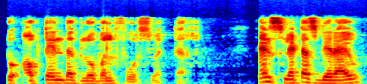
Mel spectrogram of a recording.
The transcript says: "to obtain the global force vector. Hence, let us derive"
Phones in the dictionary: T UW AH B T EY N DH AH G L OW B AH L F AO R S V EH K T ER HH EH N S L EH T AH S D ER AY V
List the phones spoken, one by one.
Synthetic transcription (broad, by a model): T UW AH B T EY N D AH G L OW B AH L F AO R S V EH K T ER HH EH N S L EH T AH S D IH AY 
